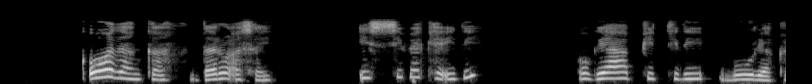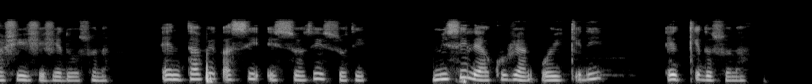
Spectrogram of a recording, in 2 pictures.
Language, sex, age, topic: Gamo, female, 25-35, government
